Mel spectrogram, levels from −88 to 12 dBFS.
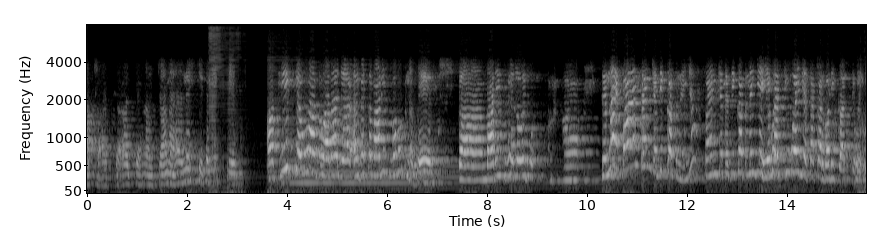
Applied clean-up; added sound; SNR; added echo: neural separator model SepFormer DNS4.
